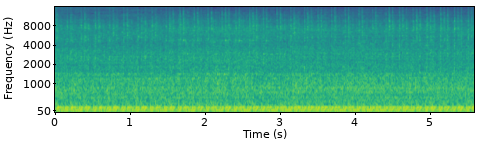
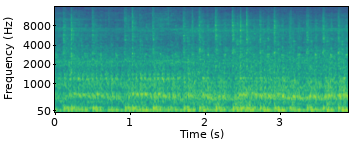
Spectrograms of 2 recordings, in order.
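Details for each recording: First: Circa-1960 VW flat-four in a Ford Model T kit car after its bad carburetor was replaced and the fuel temporarily adjusted. It gives a cold idle on choke while warming up: a steady, even low rumble with no knocks or misses, running normally. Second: Circa-1960s VW-based Ford Model T kit car after carburetor replacement, warming up, idle fuel screw fully in: lumpy, loping uneven idle with irregular chuffing; super rich, doesn't like throttle input.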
